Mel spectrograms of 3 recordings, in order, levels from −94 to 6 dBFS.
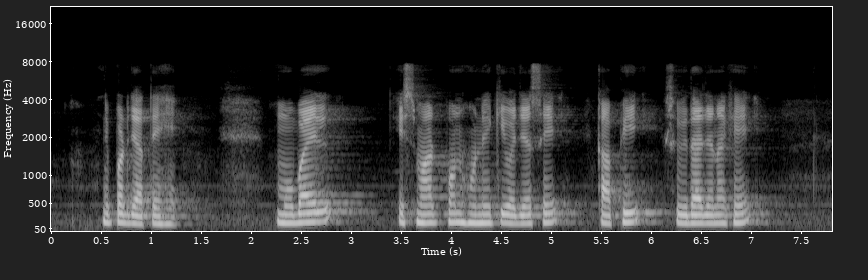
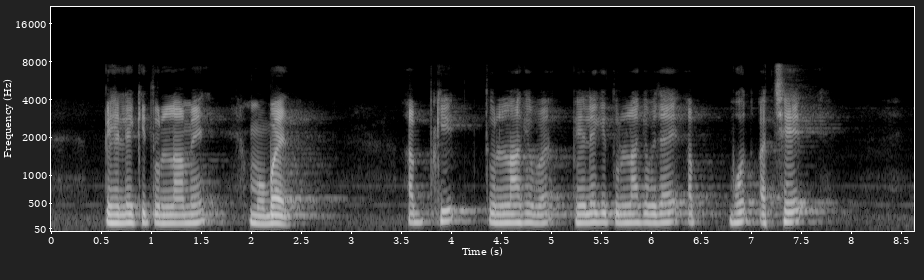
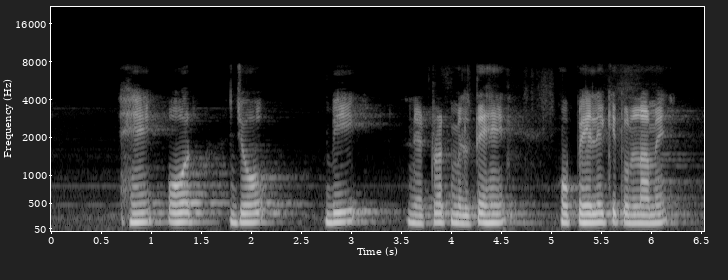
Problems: none marked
